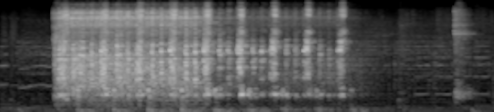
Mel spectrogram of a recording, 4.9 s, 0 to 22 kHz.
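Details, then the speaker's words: Kawasaki Vulcan 500 compression test after valve adjustment, throttle open: three seconds of strong, regular starter cranking, about three pulses a second; compression up to 11 kg from what was recalled as about 8.5 before, healthy. "estamos 11 kg y estábamos antes creo recordar que 8 y medio nu O sea que ha mejorar bastante la moto"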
